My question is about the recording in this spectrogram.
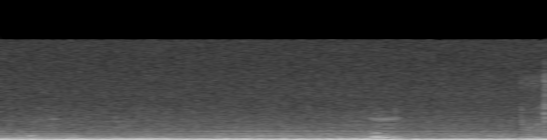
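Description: Outboard motor of a small nori-farming boat running steadily, a low even hum with the boat under way.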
